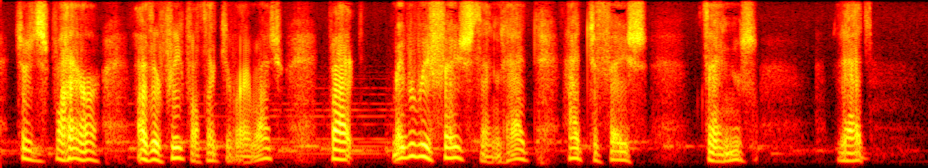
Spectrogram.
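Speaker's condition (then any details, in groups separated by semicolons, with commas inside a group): Spinal muscular atrophy; congenital genetic neuromuscular, incurable, quadriplegic, full sensation but no muscles, never walked or stood, lifelong wheelchair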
